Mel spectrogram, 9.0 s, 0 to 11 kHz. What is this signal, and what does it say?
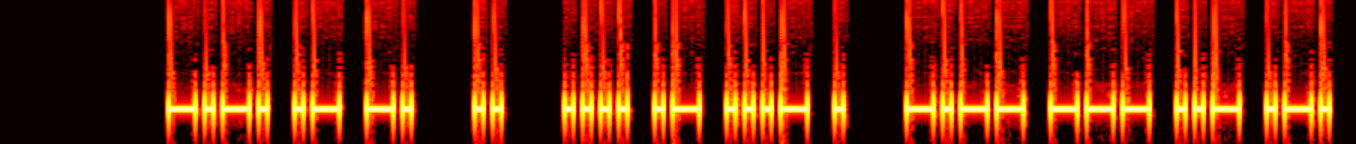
Morse code, heard as a keyed tone, about 20 wpm, 700 Hz. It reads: CAN I HAVE YOUR
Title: Sentences from Top 1000 Words - Review Part 5 - 20wpm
